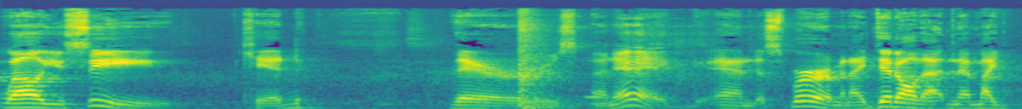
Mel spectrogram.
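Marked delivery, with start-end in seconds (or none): 0.0-5.2 put-on slow, low, careful explaining to a kid; measured and much softer, picking the words slowly; scientific explanation. Father explaining reproduction to his kid, scientific and careful. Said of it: "I was very scientific".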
